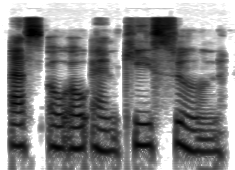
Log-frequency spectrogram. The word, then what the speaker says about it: Keesoon: i thought well that's a cool name it is spelled this is what i have now as a memento k-e-e-s-o-o-n ki soon and there's his paw print which was hard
